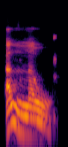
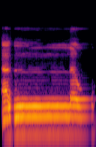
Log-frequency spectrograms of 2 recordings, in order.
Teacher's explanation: Benar-benar nunnya itu masuk ke dalam lam tanpa disertai dengan gunnah. Tidak dibaca allau ya seperti itu.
